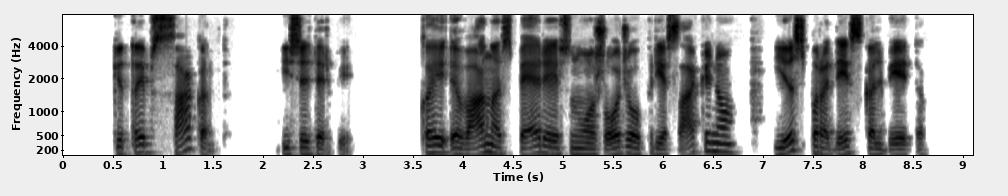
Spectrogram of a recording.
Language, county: Lithuanian, Marijampolė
